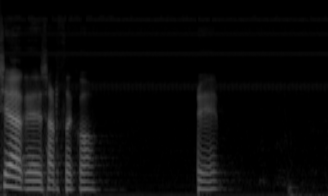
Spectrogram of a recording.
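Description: An older woman speaks into a microphone.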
